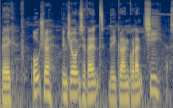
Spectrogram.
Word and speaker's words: GranGuanche: Anyway, 3 weeks from now, I'm going to be doing my first big ultra endurance event, the GranGuanche, that's how I'm pronouncing it.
